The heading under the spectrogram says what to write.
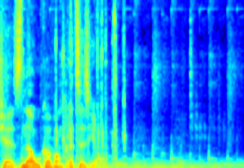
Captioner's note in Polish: odgłosy klawiatury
